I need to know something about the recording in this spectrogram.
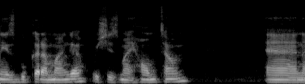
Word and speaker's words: Bucaramanga: So yes, for the correct, in case you were wondering, Gonzalo Peña-Castellanos, and the city that Reshama was pronouncing is Bucaramanga, which is my hometown, and I'm the organizer of the meetup from that city, even though I'm not currently living there.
